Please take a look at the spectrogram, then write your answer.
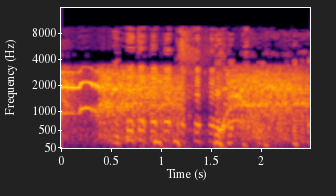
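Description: A parrot named Waldo squawks and screeches loudly and almost continuously with a brief whistle at the start, the sound thin and band-limited as if coming through a telephone line.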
